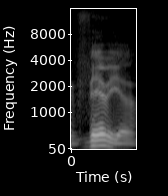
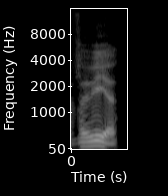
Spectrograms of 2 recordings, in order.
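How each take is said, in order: First: Varia as "VAIR-ee-uh"; stress on first syllable. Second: Varia as "vuh-REE-uh"; short first vowel, "vuh-REE-uh" for Varia; stress on second syllable. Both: Real, not acted. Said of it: "I'll say Varia".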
